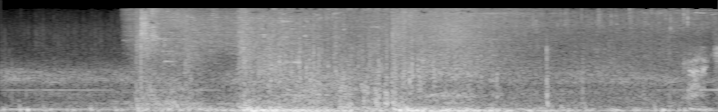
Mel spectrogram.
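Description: Magic energy crackles and bursts with a loud blast.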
